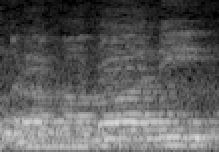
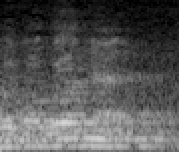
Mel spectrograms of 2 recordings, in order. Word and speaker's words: Ramadhani: Fardhi syahri Ramadhani, lebih afdal baca Ramadhani, jangan Ramadhana, karena itu mudhaf lebih dari 1.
